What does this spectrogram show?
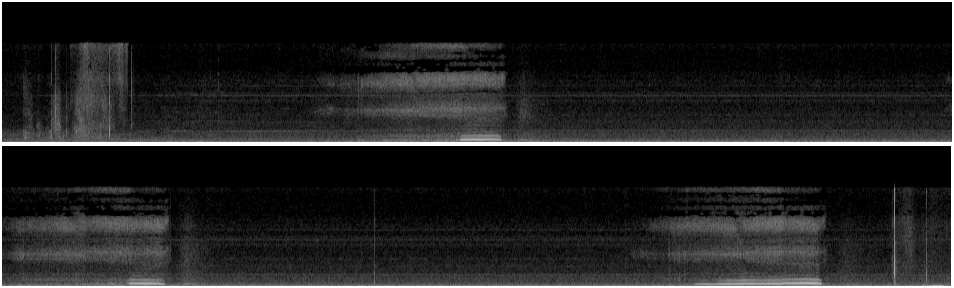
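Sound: dog snoring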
